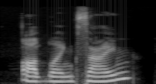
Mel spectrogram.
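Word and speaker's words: Auld Lang Syne: Once midnight hits, it's tradition to sing a song that I'm going to mispronounce, Odd Long Sin. – Odd Lang Syne.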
